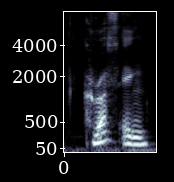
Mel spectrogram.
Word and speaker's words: Xing: Ja, das hat jetzt mit dem Jobwechsel ein bisschen abgenommen ähm, und auch auf so diesen Berufsplattformen wie LinkedIn und Xing oder Crossing, wie ich letztens erfahren habe, wie man das eigentlich ausspricht, äh, heißt ich nicht Hummel und da ist auch kein Hinweis drauf.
